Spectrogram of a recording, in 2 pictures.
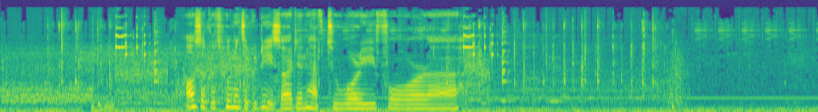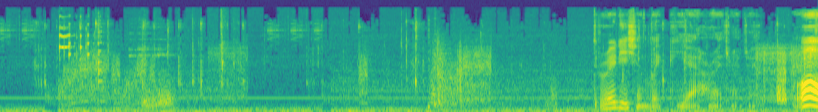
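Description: Electronic game sound effects beep and chirp.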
